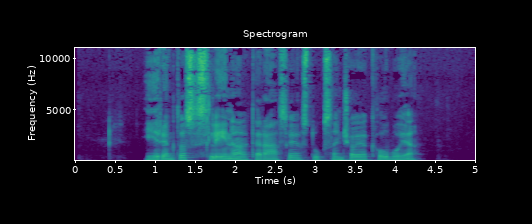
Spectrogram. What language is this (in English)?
Lithuanian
